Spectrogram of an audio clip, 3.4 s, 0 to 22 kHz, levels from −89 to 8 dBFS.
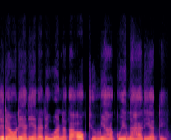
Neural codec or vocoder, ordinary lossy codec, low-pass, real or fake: autoencoder, 48 kHz, 128 numbers a frame, DAC-VAE, trained on Japanese speech; none; 19.8 kHz; fake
